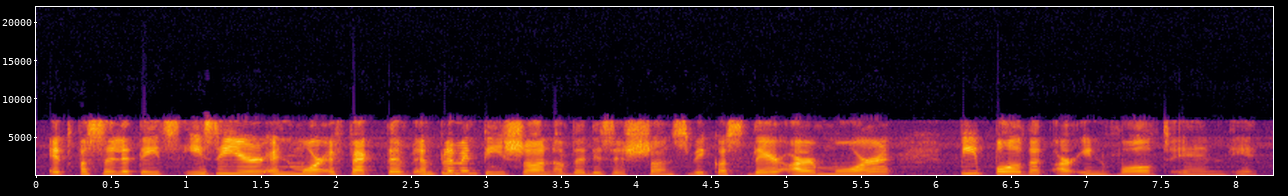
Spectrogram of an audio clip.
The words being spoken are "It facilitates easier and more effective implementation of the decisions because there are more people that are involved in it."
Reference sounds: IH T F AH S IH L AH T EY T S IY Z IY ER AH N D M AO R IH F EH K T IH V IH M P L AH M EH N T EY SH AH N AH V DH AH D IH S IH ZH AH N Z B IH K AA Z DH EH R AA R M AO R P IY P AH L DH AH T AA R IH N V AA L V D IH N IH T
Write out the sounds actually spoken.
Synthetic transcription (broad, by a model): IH T F AH S IH L AH T EY T S IY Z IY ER AH N D M AO R IH F EH K T IH V IH M P L AH M EH N T EY SH AH N AH V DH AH D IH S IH SH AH N S B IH K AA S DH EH R AA R M AO R P IY P AH L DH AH T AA R IH N V AA L V D IH N IH T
